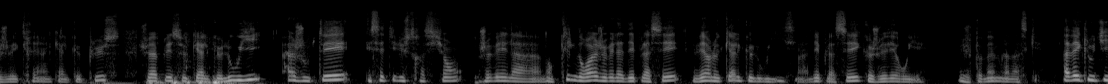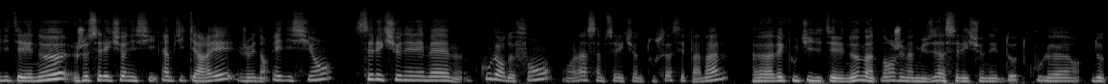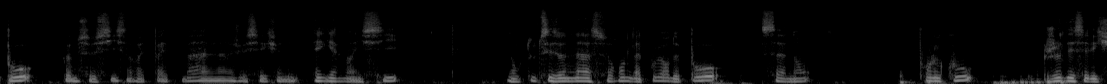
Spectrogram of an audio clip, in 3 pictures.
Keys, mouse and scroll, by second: 0.2 click, 1.7 o, 2.0 i, 3.2 click, 3.6 click, 4.7 right click, 6.6 click, 7.8 click, 8.0 click, 10.2 click, 11.1 click, 11.8 click, 13.6 click, 15.9 click, 19.1 click, 19.7 click, 21.2 shift+click, 21.9 shift+click, 22.6 shift+click, 24.9 shift+click, 25.4 shift+click, 25.8 shift+click, 26.5 shift+click, 27.0 shift+click, 27.5 shift+click, 28.1 shift+click, 28.4 shift+click, 30.1 shift+click, 30.5 shift+click, 31.2 shift+click, 32.7 shift+click.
